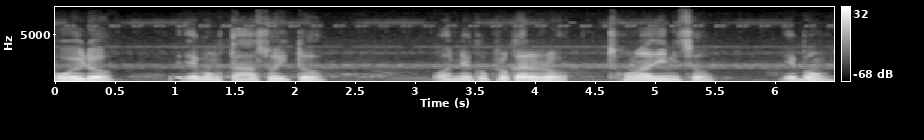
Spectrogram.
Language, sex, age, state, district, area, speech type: Odia, male, 18-30, Odisha, Balasore, rural, spontaneous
